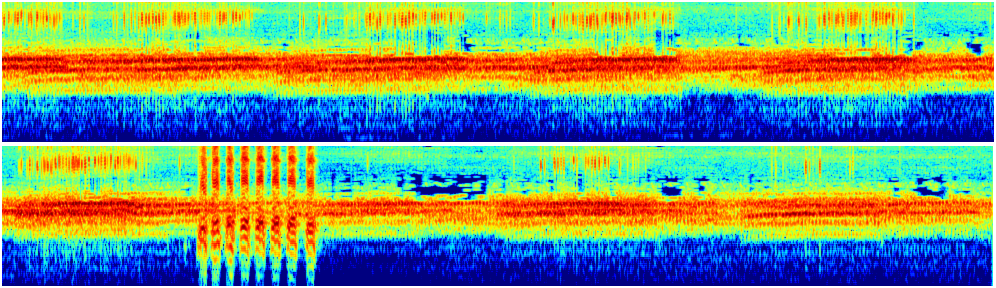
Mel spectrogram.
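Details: At night in rainy Koah, Roth's tree frogs on a tarp join many others in a dense, high, throbbing chorus of pulsing swells, interrupted midway by a short burst of rapid clicking.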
